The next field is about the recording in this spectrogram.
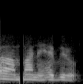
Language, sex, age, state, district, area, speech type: Manipuri, male, 18-30, Manipur, Imphal West, urban, conversation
